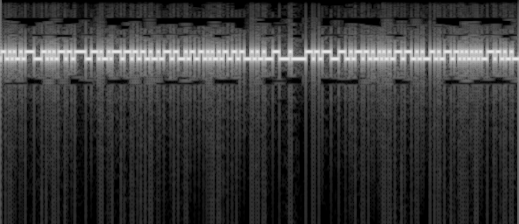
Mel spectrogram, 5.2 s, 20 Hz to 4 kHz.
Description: RTTY, about 45.45 baud. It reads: FOR THE PACIFIC. ON JANUARY
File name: fsk170 / battleshipnj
